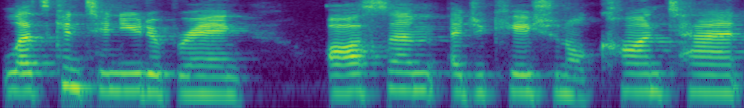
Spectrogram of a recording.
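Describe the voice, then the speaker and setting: This voice belongs to a woman. Her pitch sits fairly high. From Colombian-American, raised in US South (Atlanta). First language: Spanish. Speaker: podcast co-host, cybersecurity audit consultant. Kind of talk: casual chat. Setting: video recording.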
